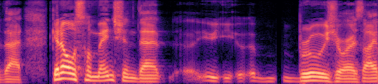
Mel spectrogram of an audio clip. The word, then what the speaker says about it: Bruges: That can also mention that Bruges, or as I like to call them, Brugge. That's correct pronunciation.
